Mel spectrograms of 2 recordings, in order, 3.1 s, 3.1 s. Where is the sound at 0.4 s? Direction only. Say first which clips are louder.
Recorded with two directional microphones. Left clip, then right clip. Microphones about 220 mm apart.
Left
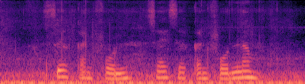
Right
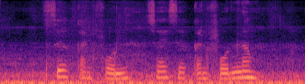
Left 2 dB; 5° left (ahead or behind).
